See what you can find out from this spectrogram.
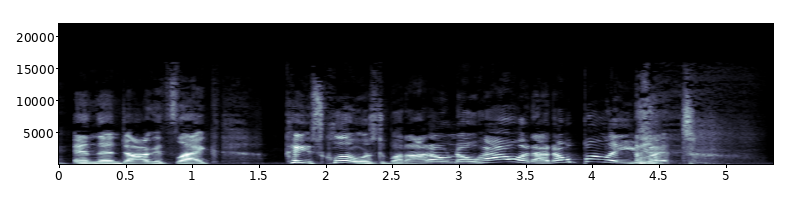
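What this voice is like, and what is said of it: Puts on an accent. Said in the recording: “my accent? ... I felt like it was really good. ... Yeah, it was very good.”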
